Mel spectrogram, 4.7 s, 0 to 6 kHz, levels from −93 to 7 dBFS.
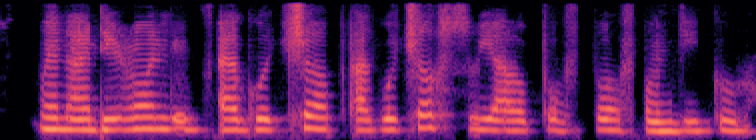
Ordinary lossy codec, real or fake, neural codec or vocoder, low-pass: none; fake; codec, 16 kHz in and 24 kHz out, 0.6 kbps, FireRedTTS-2 codec; 5.4 kHz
